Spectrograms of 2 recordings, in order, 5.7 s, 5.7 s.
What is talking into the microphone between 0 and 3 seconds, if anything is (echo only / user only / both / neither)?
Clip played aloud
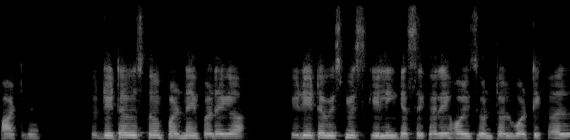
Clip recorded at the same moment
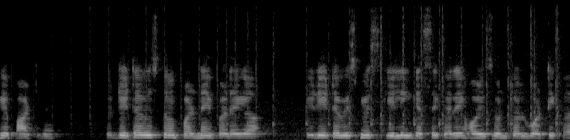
echo only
